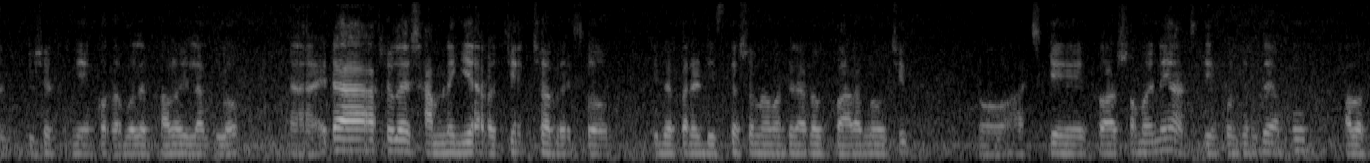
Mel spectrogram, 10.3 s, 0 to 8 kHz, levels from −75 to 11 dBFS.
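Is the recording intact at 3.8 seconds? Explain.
No. At 3.8 seconds, as across the whole clip, the speech carries Speex codec damage. This CELP coder has too few bits for the excitation signal that models the voice, so the speech comes out noisy and hoarse, with a plainly audible coarseness. The band above 4 kHz, up to the 8 kHz edge, is only shaped noise-like fill. This fits a middle Speex wideband setting of around 17 kbps. The room noise, about 13 dB below the speech, sits underneath.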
